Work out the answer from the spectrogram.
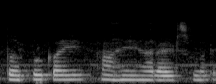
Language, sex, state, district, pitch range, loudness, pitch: Marathi, female, Maharashtra, Sindhudurg, 205-220 Hz, -26 LUFS, 215 Hz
